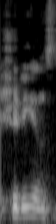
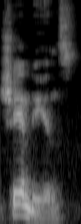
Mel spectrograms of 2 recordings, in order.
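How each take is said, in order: First: The word is said without the n sound. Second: The word is said with the n sound. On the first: The speaker calls it wrong. "it's easier to say Shadians" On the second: The speaker calls it right. "than Shandians"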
